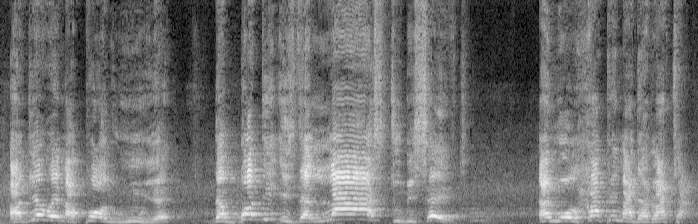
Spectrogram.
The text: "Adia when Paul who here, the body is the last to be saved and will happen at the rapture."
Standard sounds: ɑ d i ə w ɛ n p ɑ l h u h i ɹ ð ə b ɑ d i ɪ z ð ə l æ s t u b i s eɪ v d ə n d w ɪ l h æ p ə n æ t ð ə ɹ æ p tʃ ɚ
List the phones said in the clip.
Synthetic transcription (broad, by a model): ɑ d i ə w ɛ n p ɑ l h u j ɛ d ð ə b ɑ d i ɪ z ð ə l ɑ s t u b i s eɪ v d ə n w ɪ l h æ p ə n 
